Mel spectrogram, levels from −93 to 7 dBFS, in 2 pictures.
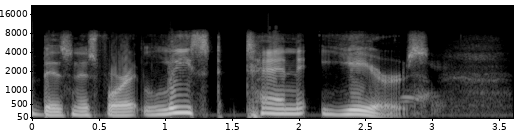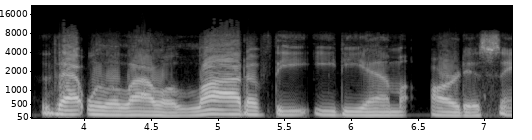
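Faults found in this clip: Echo leak, 2.80–3.09 s: faint delayed copy of the speech, roughly 25 dB down, trailing by 394 ms. Likely the far end's echo canceller letting loudspeaker pickup through.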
